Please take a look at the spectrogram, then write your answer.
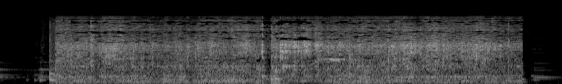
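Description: A coin counting machine in the Philippines whirs and rattles steadily for about five seconds as coins feed through its mechanism, with one sharper clack midway, close and fairly loud.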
